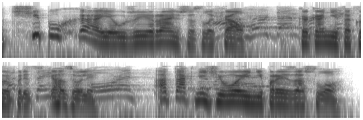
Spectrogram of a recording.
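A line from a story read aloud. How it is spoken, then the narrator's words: Mocking, laughing. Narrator (Russian): посмеялся над ним и сказал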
